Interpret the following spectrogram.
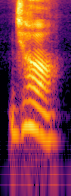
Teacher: দেখো চতুর্থ ধ্বনি মানে ঘোষ ধ্বনি, যেহেতু বলাই হয়েছে তৃতীয়, চতুর্থ এবং পঞ্চম ধ্বনি ঘোষ ধ্বনি, আর চতুর্থ ধ্বনির জন্য এটি মহাপ্রাণ ধ্বনি, কারণ বর্গের দ্বিতীয় ও চতুর্থ ধ্বনি হলো মহাপ্রাণ ধ্বনি। তাই এখানে ঝ ঘোষ ধ্বনি ও মহাপ্রাণ ধ্বনি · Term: ঘোষ মহাপ্রাণ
